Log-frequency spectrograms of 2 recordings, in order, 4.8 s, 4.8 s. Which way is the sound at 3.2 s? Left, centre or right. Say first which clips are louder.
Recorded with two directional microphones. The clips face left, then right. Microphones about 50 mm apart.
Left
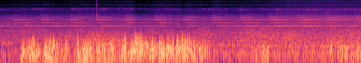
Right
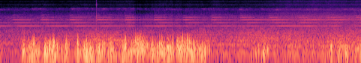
Left 1 dB; left.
